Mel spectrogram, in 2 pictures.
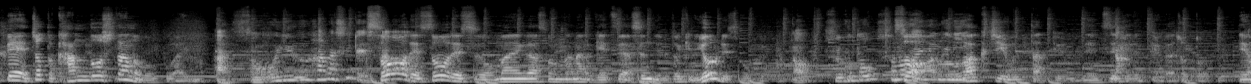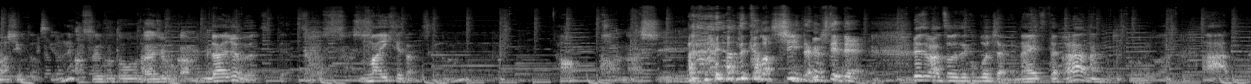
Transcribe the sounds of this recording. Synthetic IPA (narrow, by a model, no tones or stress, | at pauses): t̪e̞t͡ɕo̞t̪ːo̞kʰãnd̪o̞ːɕi̥t̪ano̞bo̞kɯ̟βa̰ḭma̰soːjɯːhanaɕid̪essoːd̪e̞sɨ̥so̞ːd̪e̞sɨomaeɡasõ̞nːanãŋkaɡe̞t͡sɨasɨ̃nd̪e̞ɾɯ̟t̪o̞kʲinojo̞ɾɯ̟d̪e̞sɨbo̞kɯ̟ | a̰soːjɯ̟kot̪osonsoːaoβakɯ̟̥t͡ɕiɯ̟t̪ːat̪ːe̞jɯ̟nod̪et͡sɨet̪e̞ɾɯ̟t̪ːejɯ̟kat͡ɕo̞t̪ːo̞̰ | d̪̥ẽ̞ãaɕit̪ikɯt̪ã̰nd̪sɨ̥ked̪o̞neasoːjɯkot̪od̪aiʑobɯkad̪aiʑo̞ːbɯ̟t̪ːɨ̥t̪ːe̞ | maikʲi̥t̪e̞t̪ãnd̪e̞sɨ̥ke̞d̪o | kʰana̰ɕḭjãnd̪ekanaɕiːt̪ekʲi̥t̪e̞t̪e̞besmaso̞ɾe̞d̪e̞ko̞ko̞t͡ɕãŋɡanait̪e̥t̪akaɾanãŋkat͡ɕot̪ːomoɾoɡa | a̰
